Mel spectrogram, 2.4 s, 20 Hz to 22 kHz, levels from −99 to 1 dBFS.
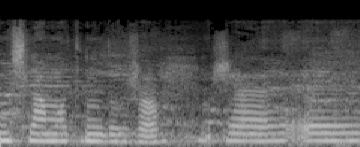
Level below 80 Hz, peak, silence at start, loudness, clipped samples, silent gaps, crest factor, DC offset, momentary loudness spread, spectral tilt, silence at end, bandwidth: -58 dBFS; -14 dBFS; 0 s; -29 LUFS; under 0.1%; none; 14 dB; under 0.1%; 5 LU; -5.5 dB/octave; 0 s; 12.5 kHz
